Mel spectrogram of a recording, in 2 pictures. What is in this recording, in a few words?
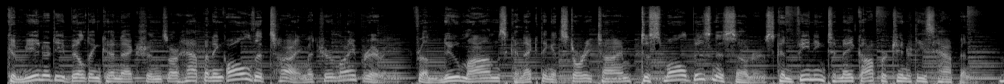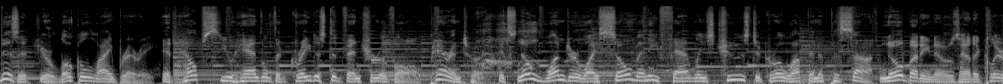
Commercial, en-US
